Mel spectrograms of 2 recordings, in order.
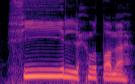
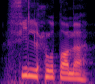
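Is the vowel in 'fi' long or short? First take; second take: long; short. First: The vowel in 'fi' is drawn out long. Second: The vowel in 'fi' is short. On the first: The speaker calls it wrong. "on ne va pas dire" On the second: The speaker calls it right. "elle fait disparaître la prolongation précédente"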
